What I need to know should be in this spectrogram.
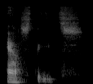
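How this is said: It is said the American way, like athletes.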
